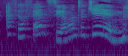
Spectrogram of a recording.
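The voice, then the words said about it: Put-on British accent. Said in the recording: “In a British accent.”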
